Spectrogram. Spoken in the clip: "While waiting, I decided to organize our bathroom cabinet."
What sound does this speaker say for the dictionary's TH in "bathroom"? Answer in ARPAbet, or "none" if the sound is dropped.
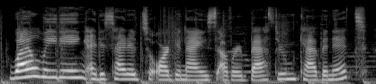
TH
